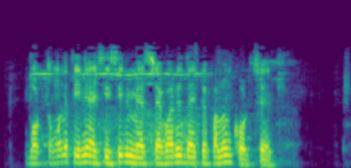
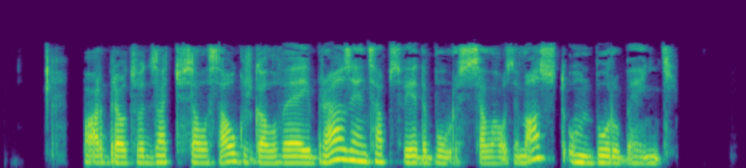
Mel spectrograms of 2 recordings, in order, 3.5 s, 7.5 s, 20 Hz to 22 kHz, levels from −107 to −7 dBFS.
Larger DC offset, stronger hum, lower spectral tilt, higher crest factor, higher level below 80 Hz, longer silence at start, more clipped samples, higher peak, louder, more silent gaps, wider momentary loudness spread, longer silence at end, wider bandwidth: neither; neither; first, -7 dB/octave vs -5 dB/octave; about the same, 14 dB vs 16 dB; first, -50 dBFS vs -56 dBFS; second, 0.3 s vs 0.45 s; neither; about the same, 0 dBFS vs -2 dBFS; first, -14 LUFS vs -17 LUFS; second, none vs 0.67-0.82 s; about the same, 8 LU vs 10 LU; about the same, 0.75 s vs 0.75 s; second, 6.8 kHz vs 8 kHz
